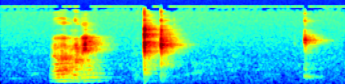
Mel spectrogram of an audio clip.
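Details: A talking pet parrot speaks a short phrase, apparently "Es regnet" ("it's raining"), in a voice like a person's. Two sharp clicks and a brief high chirp follow.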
